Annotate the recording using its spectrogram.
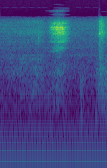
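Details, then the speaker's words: Sneezing in a male: a single sharp, hissing sneeze burst with a brief follow-on exhalation over steady room hum. "Well, wait, I'm about to sneeze."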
